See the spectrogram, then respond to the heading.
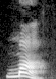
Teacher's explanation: when a car goes down from the top of the hill we call it tone 4 or say falling tone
